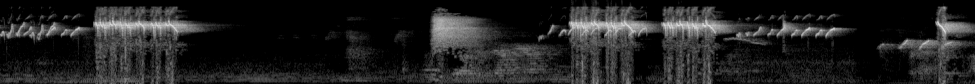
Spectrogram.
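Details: Noisy minivets (Pericrocotus, called mantenan or sepah in Indonesia) give high, thin, sibilant whistled notes in rapid bursts, several short trills repeated with brief pauses between them.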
